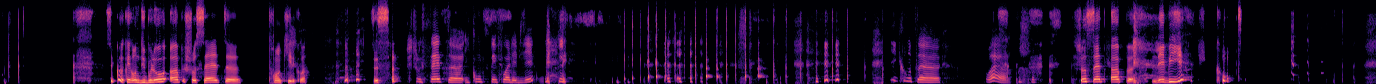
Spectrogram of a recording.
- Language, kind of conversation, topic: French, unstructured, Qu’est-ce qui te rend heureux au quotidien ?
- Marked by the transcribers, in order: tapping; laugh; laughing while speaking: "C'est ça"; laugh; chuckle; laugh; laughing while speaking: "il compte, heu"; static; chuckle; laugh; laughing while speaking: "billets, je compte"; chuckle; laugh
